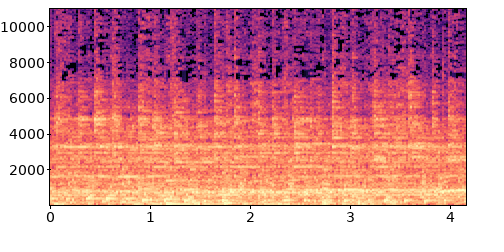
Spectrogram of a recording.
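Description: Devotional festival music: fast, continuous drumming with ringing metallic percussion.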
